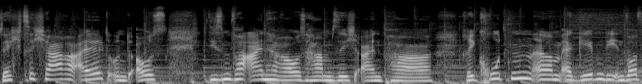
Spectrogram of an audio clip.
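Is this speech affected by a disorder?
No.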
